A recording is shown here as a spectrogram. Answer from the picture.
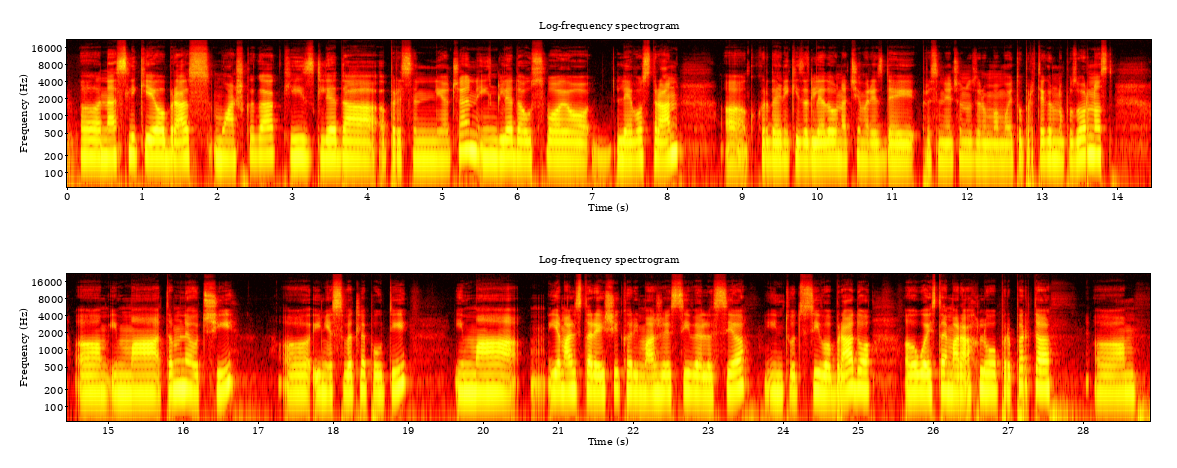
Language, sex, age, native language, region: Slovenian, female, 18-29, Slovenian, Primorsko-notranjska region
